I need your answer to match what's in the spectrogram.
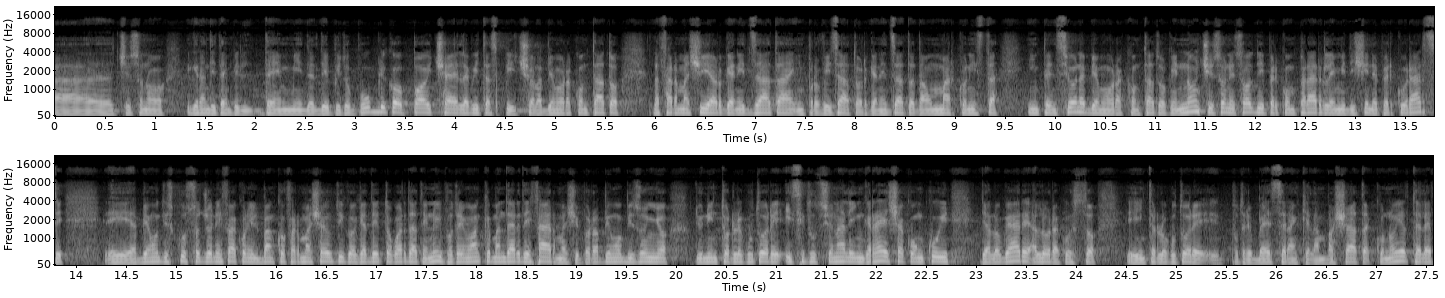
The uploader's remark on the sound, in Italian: In diretta da Expo 2015.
